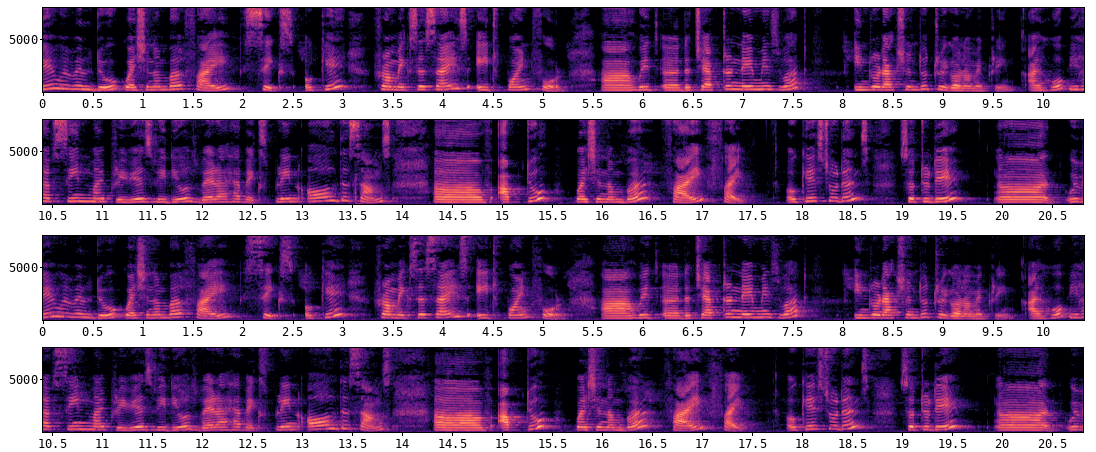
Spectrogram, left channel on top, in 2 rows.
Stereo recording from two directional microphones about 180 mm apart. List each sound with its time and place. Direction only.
0.0 s a woman's voice: 45° left (ahead or behind)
